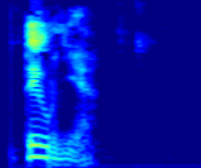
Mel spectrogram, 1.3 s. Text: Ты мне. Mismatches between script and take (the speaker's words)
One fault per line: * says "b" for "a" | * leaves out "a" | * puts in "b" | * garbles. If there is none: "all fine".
all fine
